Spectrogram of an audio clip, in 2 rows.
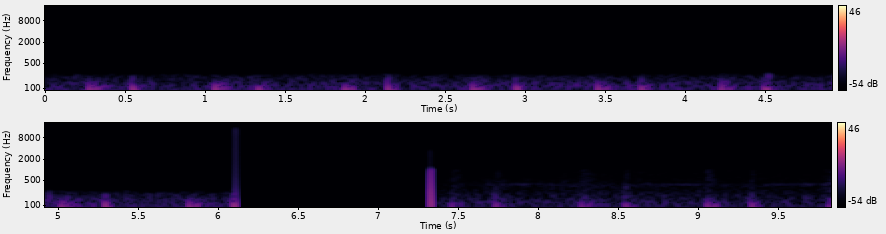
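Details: Regular low lub-dub heartbeat at about 76 beats a minute, briefly interrupted, heard by stethoscope auscultation; normal heart sounds with no added noises.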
